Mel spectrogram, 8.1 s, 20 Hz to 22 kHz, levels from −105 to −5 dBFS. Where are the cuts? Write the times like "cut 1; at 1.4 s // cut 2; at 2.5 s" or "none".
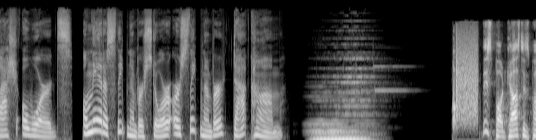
cut 1; at 4.5 s // cut 2; at 6.8 s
